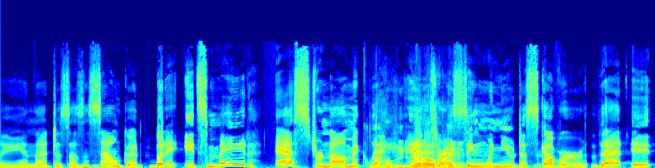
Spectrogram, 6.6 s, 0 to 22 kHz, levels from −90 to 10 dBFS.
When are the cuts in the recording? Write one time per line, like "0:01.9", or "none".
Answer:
0:01.4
